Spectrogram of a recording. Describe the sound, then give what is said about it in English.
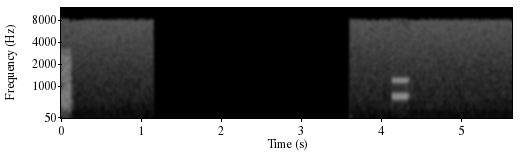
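A hissing burst of radio static cuts off into silence, then the static returns as the radio keys up and a short, bright two-tone roger beep sounds over the hiss. No one speaks. “Be advised, you got almost like a Roger beep or something before you start talking. As soon as you key up, it's beeping.”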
